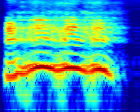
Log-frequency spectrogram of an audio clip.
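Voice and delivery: high, loud closed-mouth whine; creature squeal. Acted. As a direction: squeal through closed lips like a small creature. Shaken elf makes creature noise.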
